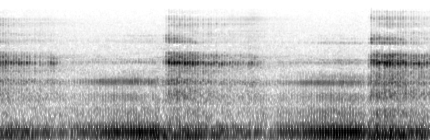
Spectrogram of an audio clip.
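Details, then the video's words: A male pet cat called Waffle purrs steadily, a soft buzzing rumble with louder pulses of breath near the start, middle and end of the stretch. "Waffle's purr"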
